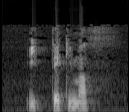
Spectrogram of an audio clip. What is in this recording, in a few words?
"ittekimasu", Japanese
